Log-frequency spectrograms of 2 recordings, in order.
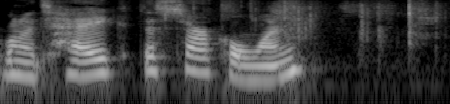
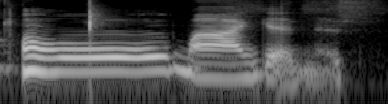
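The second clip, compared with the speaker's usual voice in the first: slow, higher and louder gush; delighted; 5 semitones higher, 5 dB louder, much slower than usual. Real, not acted. Crafter gushing to viewers over the result, slow thrilled gush. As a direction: let it out slowly, thrilled.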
